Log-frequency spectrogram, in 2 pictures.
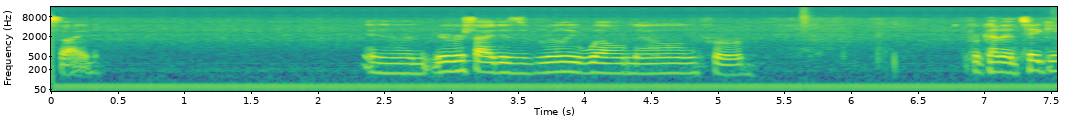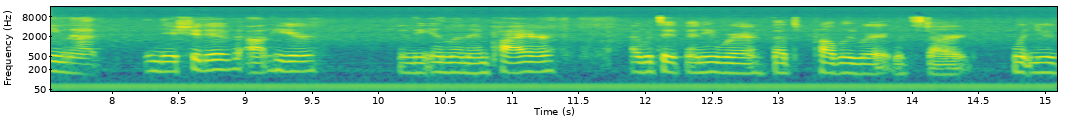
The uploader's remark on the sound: Live from Occupy Wall St. Zuccotti Park.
